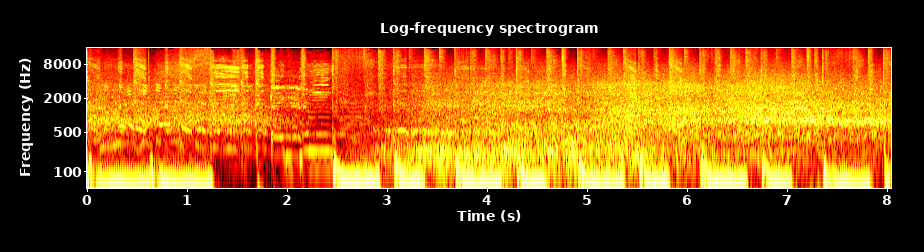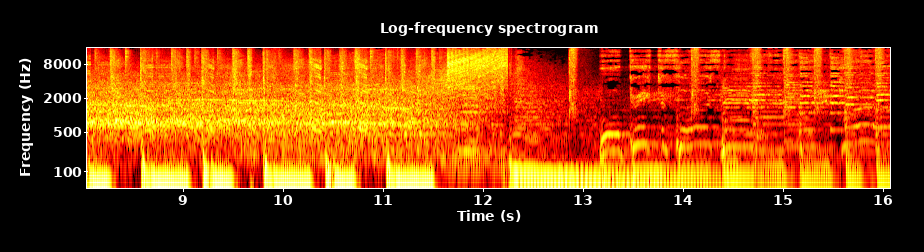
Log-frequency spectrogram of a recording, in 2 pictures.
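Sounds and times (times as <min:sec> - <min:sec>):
loud music with heavy bass: 0:00.0 - 0:16.0.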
